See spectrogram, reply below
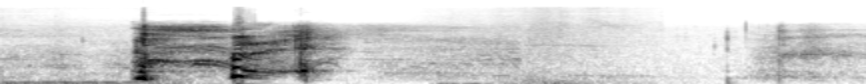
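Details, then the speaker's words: An adult who says he is sick gives three quick, harsh cough bursts, with faint background music between them. "I'm so sick. I'm so sick that I'm coughing like I'm smoking dope because I'm also fucking dope."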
